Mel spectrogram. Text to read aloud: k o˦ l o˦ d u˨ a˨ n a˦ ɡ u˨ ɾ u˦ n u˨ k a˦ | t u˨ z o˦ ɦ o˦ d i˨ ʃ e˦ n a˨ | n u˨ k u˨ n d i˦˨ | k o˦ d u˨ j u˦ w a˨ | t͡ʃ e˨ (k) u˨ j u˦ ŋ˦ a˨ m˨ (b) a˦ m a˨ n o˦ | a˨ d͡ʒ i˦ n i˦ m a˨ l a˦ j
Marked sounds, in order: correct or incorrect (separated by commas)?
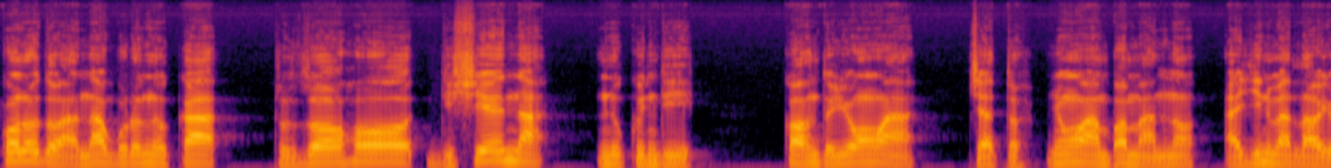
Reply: incorrect, correct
